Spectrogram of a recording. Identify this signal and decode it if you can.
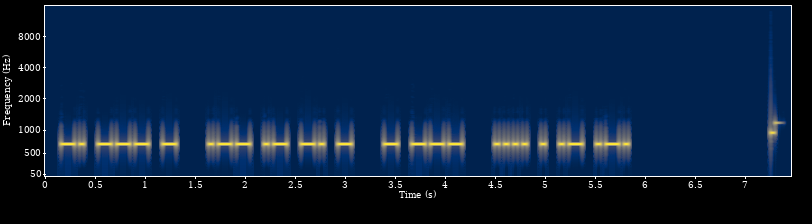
Morse code, heard as a keyed tone, about 24 wpm, 700 Hz. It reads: NOT WANT TO HEAR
